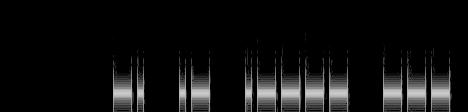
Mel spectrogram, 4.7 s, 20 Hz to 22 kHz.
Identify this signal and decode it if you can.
Morse code, heard as a keyed tone, about 20 wpm, spaced as for 15 wpm, 700 Hz. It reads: NA1O
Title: 076 Lesson 13g - Letter L - Call Signs 20wpm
